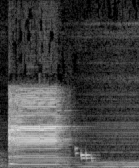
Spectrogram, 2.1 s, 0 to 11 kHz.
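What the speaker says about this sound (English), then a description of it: "When you hear the buzzer, look up at the ceiling." A loud electronic buzzer sounds in the Portal 2 video game, one sustained harsh tone lasting under a second and then cutting off, followed by softer tonal game sounds and a low background hum.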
